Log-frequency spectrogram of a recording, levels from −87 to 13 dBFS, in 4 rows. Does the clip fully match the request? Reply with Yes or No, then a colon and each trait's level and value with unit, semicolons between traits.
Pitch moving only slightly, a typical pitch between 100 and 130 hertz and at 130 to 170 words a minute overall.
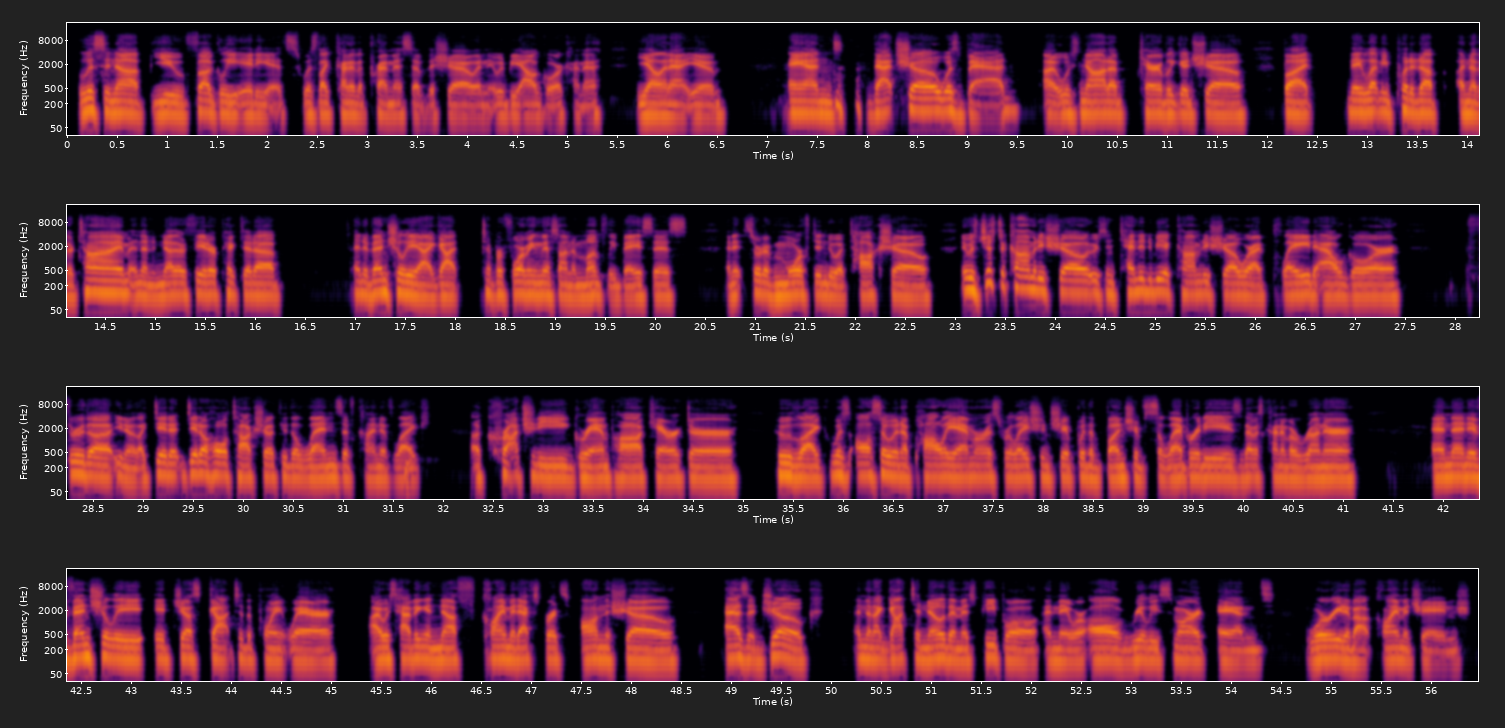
No: narrow, 2.3 semitones; low, 115 Hz; average, 185 wpm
